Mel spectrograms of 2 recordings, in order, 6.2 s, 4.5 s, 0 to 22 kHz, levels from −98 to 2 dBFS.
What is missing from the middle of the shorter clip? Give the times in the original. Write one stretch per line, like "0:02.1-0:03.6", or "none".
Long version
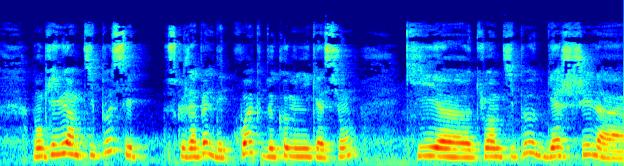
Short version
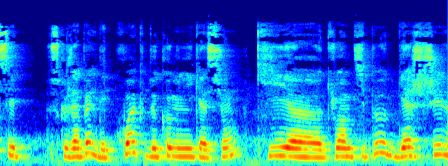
0:03.6-0:04.0

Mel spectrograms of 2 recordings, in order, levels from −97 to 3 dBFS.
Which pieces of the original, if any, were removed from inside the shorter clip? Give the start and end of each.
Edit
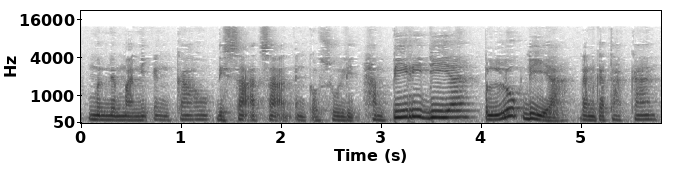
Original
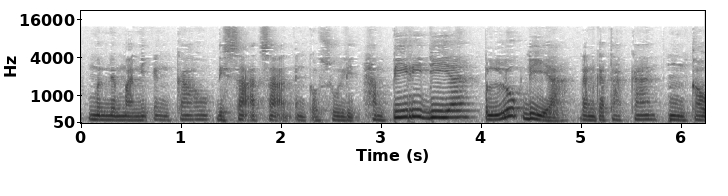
none

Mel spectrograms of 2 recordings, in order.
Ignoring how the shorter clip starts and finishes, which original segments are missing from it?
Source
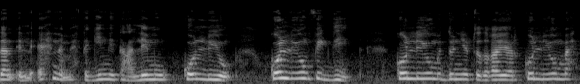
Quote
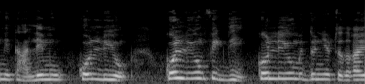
0:03.6-0:03.9

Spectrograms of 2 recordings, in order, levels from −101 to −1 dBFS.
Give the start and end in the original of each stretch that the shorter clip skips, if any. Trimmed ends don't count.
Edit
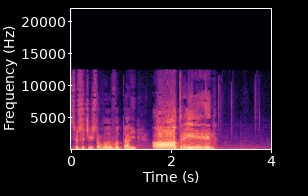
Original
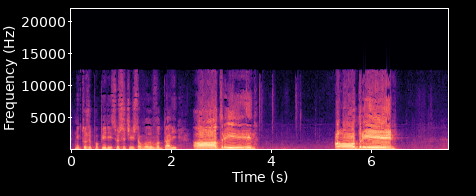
none

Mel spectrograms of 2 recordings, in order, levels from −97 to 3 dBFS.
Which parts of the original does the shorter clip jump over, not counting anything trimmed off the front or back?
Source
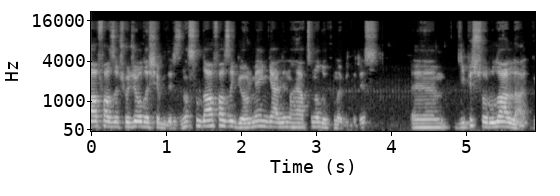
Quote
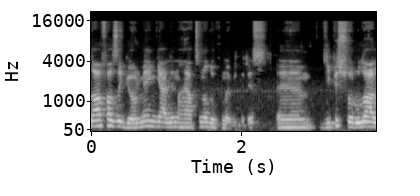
0:03.9-0:04.2

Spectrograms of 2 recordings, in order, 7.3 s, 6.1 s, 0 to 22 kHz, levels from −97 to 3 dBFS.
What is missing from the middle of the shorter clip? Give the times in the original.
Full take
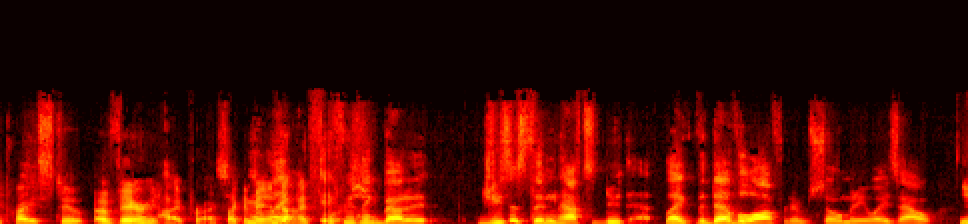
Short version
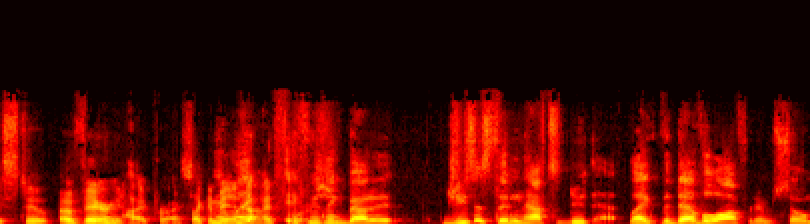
none

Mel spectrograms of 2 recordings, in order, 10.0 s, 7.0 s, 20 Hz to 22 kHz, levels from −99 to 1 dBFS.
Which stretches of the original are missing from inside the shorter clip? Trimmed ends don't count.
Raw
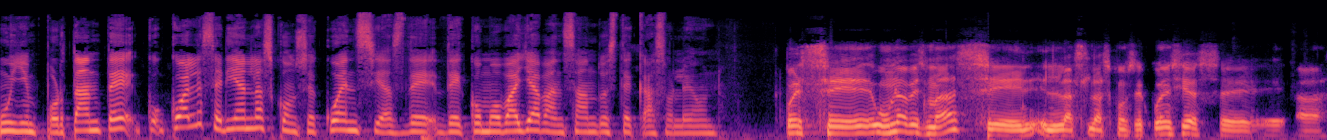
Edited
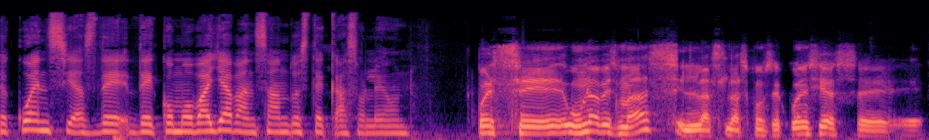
0:07.4-0:07.8

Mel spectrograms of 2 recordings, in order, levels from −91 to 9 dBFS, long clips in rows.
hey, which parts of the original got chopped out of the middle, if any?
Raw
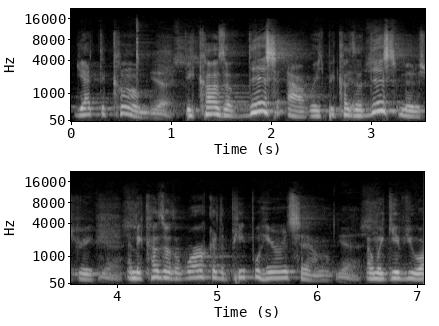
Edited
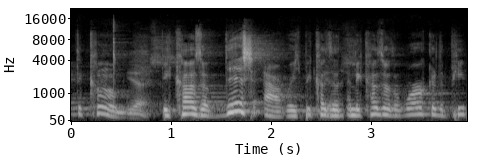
0:02.9-0:04.1

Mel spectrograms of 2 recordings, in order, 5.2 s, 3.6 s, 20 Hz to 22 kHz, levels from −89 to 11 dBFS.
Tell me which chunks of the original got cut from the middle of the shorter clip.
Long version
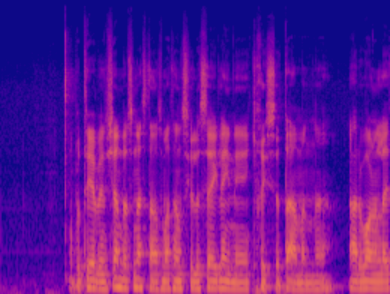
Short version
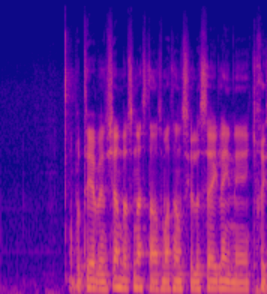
none

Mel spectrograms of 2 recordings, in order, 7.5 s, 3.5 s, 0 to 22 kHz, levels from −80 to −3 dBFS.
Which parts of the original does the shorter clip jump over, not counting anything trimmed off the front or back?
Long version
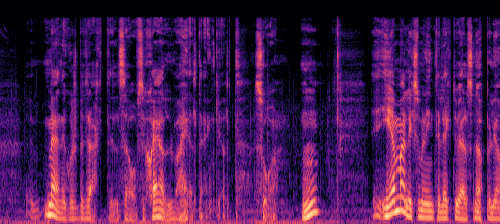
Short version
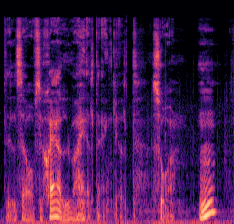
none

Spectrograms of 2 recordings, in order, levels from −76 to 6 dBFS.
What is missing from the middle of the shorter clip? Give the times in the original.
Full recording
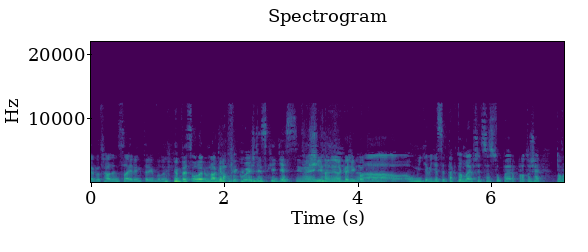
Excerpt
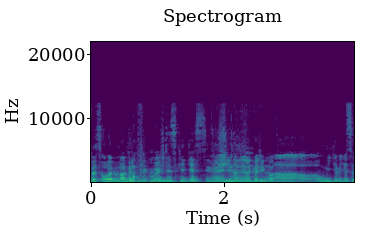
none

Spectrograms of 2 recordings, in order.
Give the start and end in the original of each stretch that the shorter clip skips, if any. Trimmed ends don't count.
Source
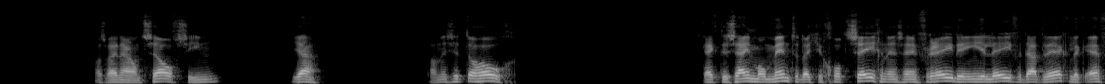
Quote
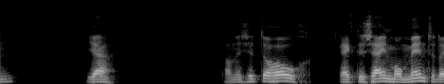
0:05.3-0:06.9

